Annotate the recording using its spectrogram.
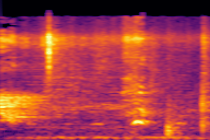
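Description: A person's loud, drawn-out cry trailing off, followed by a few soft knocks and a brief murmur.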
